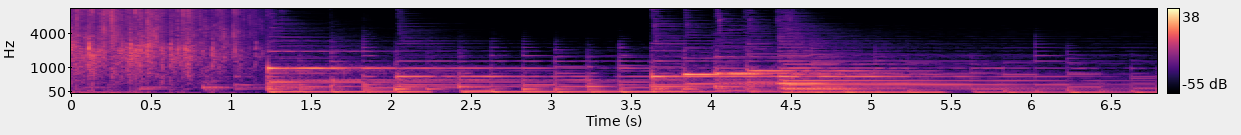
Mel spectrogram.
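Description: A short burst of audience applause, a dense crackle of clapping lasting about a second, cuts off abruptly as melodic instrumental music begins and carries on to the end.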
